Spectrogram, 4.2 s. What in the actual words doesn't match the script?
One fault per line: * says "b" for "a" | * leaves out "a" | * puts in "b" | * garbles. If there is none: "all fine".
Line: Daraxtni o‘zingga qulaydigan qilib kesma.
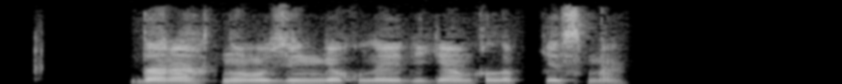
all fine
